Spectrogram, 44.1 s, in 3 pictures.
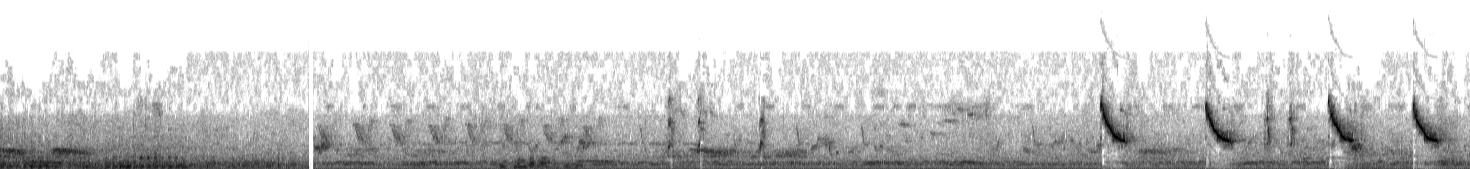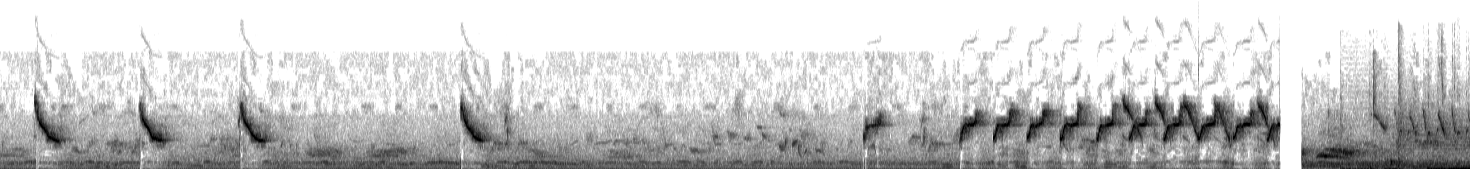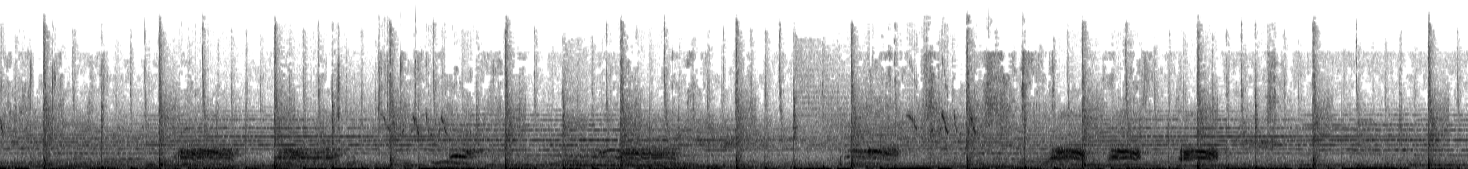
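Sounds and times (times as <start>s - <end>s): bird whistling: 21.4s - 27.5s
music: 28.1s - 44.0s.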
